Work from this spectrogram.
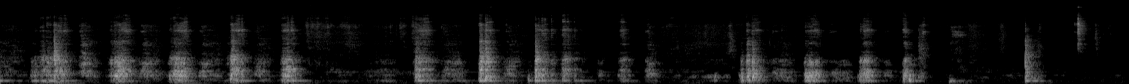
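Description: Scissors cut fabric for a blouse belt on a table, a close series of sharp rasping snips and rubbing strokes in uneven bursts with short pauses between.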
